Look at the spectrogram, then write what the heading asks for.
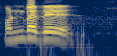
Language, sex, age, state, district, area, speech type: Tamil, female, 30-45, Tamil Nadu, Erode, rural, read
